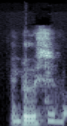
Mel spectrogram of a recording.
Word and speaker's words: Dubus: get your name straight I know a family with that same exact spelling in America they do pronounce it dubus but you said you pronounce it duus as the original du as the original French French yep very well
